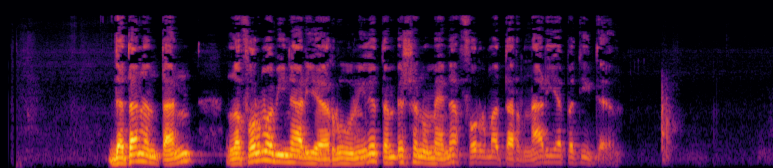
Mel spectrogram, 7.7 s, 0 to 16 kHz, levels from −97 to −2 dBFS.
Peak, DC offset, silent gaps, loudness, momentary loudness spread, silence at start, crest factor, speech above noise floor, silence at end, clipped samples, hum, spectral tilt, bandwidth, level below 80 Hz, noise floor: 0 dBFS; under 0.1%; none; -21 LUFS; 17 LU; 1.1 s; 22 dB; 53 dB; 1.1 s; under 0.1%; none; -6.5 dB/octave; 11.5 kHz; -64 dBFS; -73 dBFS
